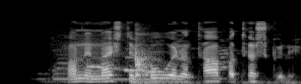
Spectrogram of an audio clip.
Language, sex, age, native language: Icelandic, male, 13, Icelandic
